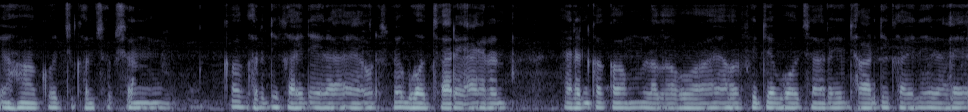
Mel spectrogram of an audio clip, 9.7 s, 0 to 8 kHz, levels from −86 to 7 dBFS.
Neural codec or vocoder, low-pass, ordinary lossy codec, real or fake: vocoder, 22.05 kHz, 80 mel bands, WaveNeXt; 7.2 kHz; none; fake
